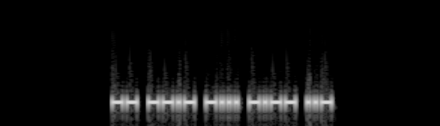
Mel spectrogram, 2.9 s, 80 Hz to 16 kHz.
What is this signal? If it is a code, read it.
Morse code, heard as a keyed tone, about 52 wpm, 690 Hz. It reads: MQBYU
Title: Code Groups - 5 Letters - 50wpm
